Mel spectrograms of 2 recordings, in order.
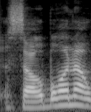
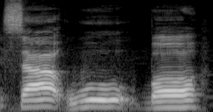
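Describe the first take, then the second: First: Said in the usual way. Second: "sawubona" slowly, sa-wu-bo-na, each syllable held; syllable-by-syllable pronunciation. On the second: Shown as a demonstration. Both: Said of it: "how you spell it".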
